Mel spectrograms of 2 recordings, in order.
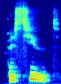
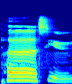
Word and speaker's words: pursued: Yes, the stress is slightly different. So it's not pursued, because it's not like a per pound. Okay, it's to pursue. Yeah. Pursued. So you've got your stress is on the second syllable there.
